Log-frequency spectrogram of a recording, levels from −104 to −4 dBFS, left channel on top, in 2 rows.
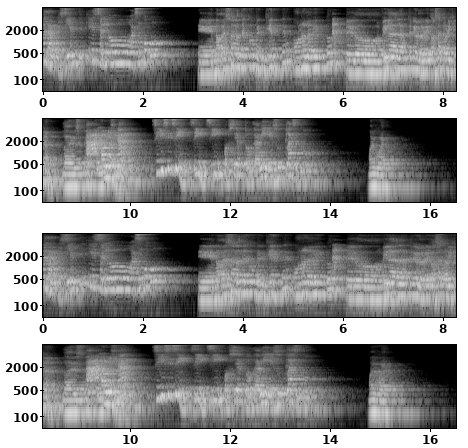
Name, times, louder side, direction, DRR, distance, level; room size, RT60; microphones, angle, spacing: voice 1, 0.0-2.3 5.8-5.9 9.1-10.1 10.5-13.6, equal, 55° left, -6 dB, 2.0 m, -30 dB
voice 2, 3.1-9.8 14.8-15.1, left 1 dB, 75° left, -5 dB, 2.3 m, -29 dB
7.8 x 7.5 x 4.5 m, 1.2 s
head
